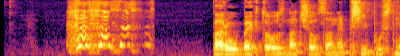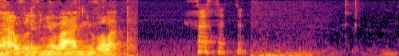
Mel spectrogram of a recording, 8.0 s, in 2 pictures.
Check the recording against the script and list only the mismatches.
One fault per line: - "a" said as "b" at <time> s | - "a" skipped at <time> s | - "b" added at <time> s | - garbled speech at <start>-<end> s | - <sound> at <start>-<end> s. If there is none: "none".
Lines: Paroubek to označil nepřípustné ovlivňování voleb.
- laugh at 0.7-1.6 s
- "za" added at 3.2 s
- laugh at 5.8-6.5 s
